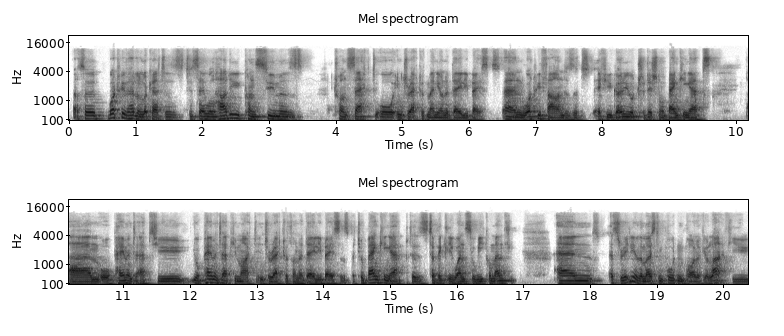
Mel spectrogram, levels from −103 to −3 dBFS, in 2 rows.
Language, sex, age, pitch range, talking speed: English, male, 30-49, 100-120 Hz, 220 wpm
